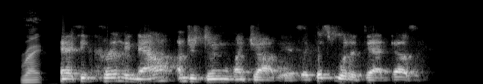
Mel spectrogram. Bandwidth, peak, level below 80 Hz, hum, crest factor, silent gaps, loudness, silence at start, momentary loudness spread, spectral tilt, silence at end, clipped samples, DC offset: 9 kHz; -2 dBFS; -66 dBFS; none; 14 dB; none; -16 LUFS; 0.2 s; 6 LU; -6 dB/octave; 0.65 s; under 0.1%; under 0.1%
